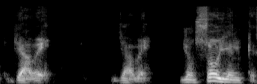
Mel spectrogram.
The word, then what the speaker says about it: Yahvé: que soy finalmente yé como se escribe y se dice yahvé no Jehová sino yahvé yahvé yo soy el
